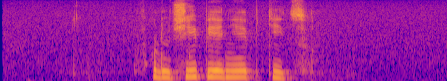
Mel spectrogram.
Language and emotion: Russian, neutral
